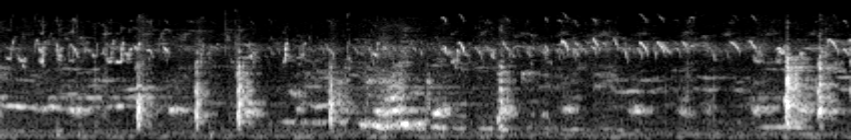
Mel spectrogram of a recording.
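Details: Mother hen feeding her chicks in rain, village setting in Pakistan; repeated short throaty clucks from the hen sit beneath a continuous chorus of high chick cheeps.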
